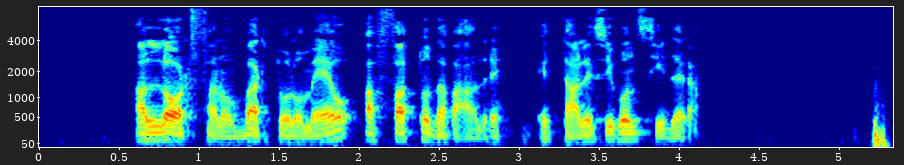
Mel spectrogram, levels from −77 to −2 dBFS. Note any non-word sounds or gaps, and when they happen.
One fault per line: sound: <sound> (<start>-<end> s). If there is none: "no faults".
no faults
